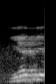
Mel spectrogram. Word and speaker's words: यज्ञ: यज्ञ का सही उच्चारण, करेक्ट प्रोनाउंसिएशन है यज्ञ।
